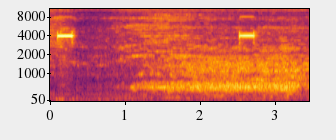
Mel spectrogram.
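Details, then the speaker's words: Induction cooktop after replacing its cooling fan, which had a worn bushing: two short beeps, then a soft, even airy whoosh with no rattle, buzz or scrape. The new fan runs quietly. "आप सुन सकते हैं बिल्कुल इसमें से कोई भी sound नहीं आ रहा है"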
